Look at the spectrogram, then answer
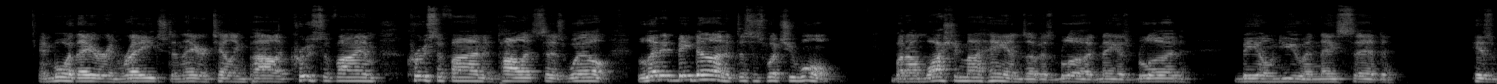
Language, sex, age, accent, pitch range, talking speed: English, male, 40-59, American, 125-160 Hz, 185 wpm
